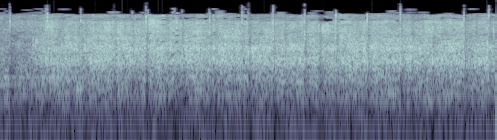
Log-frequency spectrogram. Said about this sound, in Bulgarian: И така. Отново от съвестник министър на економиката и енергетиката, господин Юнал Тасим. Отново може да чуем вашите аплодисменти.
